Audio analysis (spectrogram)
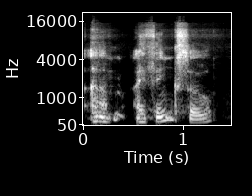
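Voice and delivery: shy little pony voice; gentle hesitant filly; Fluttershy voice. A narrator's reading. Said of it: "she said".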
